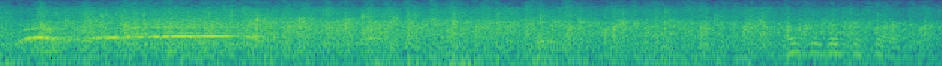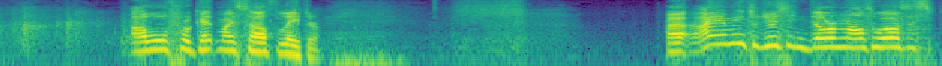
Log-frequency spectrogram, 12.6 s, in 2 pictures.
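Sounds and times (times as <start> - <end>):
conference audience applause: 0.0 - 7.1
speech: 7.2 - 8.6, 10.8 - 12.5.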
